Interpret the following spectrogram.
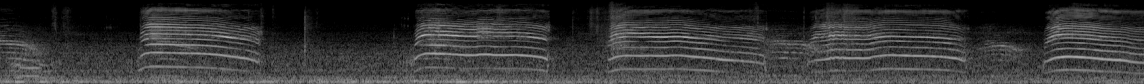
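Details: Noisy kitten meowing loudly and persistently, refusing to stop until given head rubs; five long, loud, bright meows, each rising then falling, spaced roughly every two seconds over a steady low background hum.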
